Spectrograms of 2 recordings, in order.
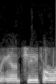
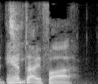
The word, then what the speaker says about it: Antifa: Have you ever been to an Antifa rally? – I don't even know. – I think you're pronouncing that wrong. It's Antifa.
